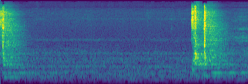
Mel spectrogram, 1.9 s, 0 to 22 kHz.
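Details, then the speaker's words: Flex Radio 6600M station with a relay board controlling the tuner. Crisp clicks and a quick double clack over quiet room hiss as relays switch automatically when changing bands; normal, clean relay switching. "And you see it turning off and on automatically."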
